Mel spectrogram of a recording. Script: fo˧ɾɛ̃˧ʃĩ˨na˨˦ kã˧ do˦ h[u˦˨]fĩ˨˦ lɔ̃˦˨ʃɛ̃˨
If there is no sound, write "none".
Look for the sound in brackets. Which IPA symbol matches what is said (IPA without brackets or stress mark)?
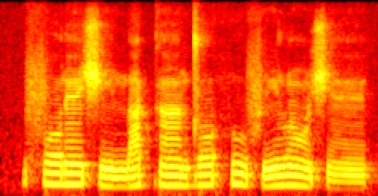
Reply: u˦˨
